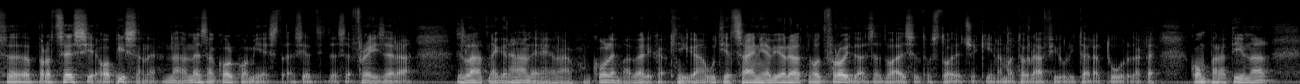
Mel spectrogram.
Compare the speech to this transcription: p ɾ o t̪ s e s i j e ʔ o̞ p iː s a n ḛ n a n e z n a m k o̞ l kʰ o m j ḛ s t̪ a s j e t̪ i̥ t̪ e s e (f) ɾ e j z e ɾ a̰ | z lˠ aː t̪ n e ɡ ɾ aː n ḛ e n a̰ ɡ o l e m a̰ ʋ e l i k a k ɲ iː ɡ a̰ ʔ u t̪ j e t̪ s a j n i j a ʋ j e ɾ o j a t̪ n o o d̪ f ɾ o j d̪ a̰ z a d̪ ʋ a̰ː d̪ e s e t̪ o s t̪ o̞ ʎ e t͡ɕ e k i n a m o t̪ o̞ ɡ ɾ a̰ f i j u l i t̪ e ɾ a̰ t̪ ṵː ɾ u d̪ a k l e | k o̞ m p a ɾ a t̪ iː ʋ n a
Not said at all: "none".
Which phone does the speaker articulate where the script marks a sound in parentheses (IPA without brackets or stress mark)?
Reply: f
